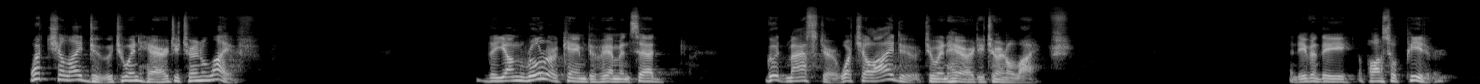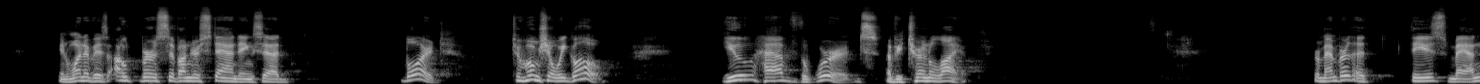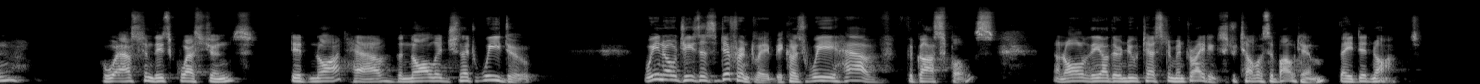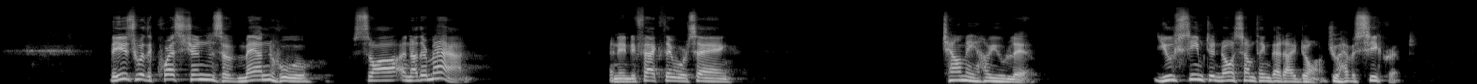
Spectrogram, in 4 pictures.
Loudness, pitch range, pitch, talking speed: -21 LUFS, 115-180 Hz, 150 Hz, 130 wpm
